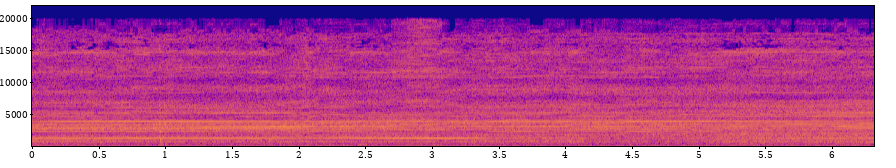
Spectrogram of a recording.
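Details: Heat gun previously taken apart by owner, running: high buzzy whir with a scratchy grinding edge. Owner suspects the fan rubbing.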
